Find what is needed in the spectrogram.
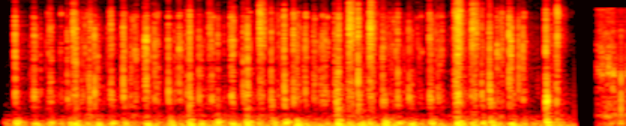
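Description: Rapid keyboard typing: a fast, irregular run of clicks that cuts off abruptly just before the end.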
